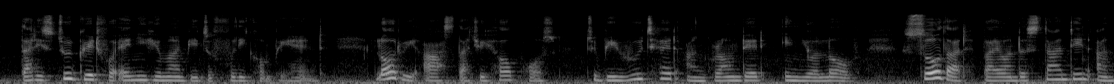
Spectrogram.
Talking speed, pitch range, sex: 165 wpm, 160-200 Hz, female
